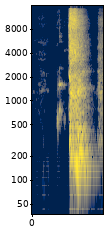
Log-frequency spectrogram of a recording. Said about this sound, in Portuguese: Vou espirrar de olho aberto agora, peraí. Ai, espirrar de olho aberto.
